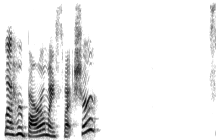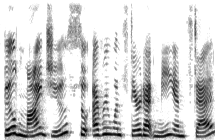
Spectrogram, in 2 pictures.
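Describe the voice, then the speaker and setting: With a high voice, a woman reads a children's story aloud the way a teacher would. She's expressive and deliberate, turning now and then to speak directly to her young listeners.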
